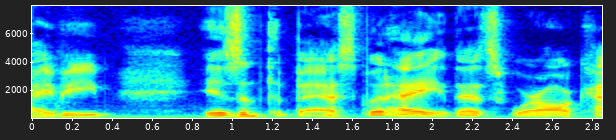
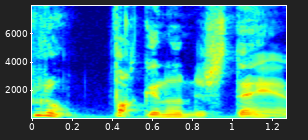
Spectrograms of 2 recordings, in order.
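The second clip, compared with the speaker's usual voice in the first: high-pitched growling close to microphone; 5 semitones higher than usual. Retelling pointing a finger and speaking into the microphone: imitating a growl. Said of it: "growling into my fucking microphone".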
